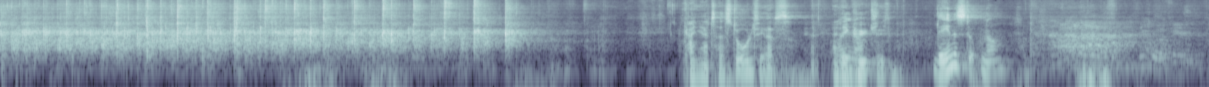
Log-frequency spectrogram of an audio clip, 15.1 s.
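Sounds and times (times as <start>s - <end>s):
audience clapping: 0.0s - 7.2s
speech: 8.6s - 12.6s
laughter: 12.9s - 14.9s.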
